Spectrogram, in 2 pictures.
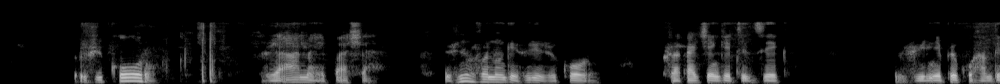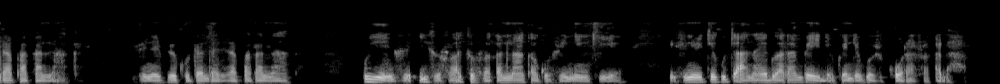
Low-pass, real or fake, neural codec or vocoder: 7.2 kHz; fake; vocoder, 44.1 kHz, 128 mel bands, Pupu-Vocoder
